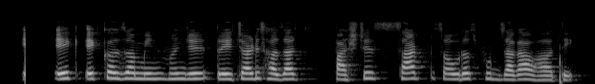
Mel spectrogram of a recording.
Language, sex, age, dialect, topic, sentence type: Marathi, female, 25-30, Varhadi, agriculture, statement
